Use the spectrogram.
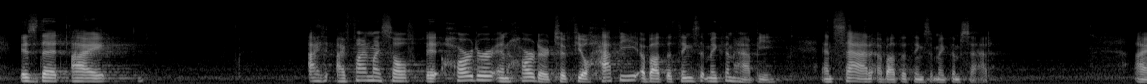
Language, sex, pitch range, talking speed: English, male, 140-195 Hz, 160 wpm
